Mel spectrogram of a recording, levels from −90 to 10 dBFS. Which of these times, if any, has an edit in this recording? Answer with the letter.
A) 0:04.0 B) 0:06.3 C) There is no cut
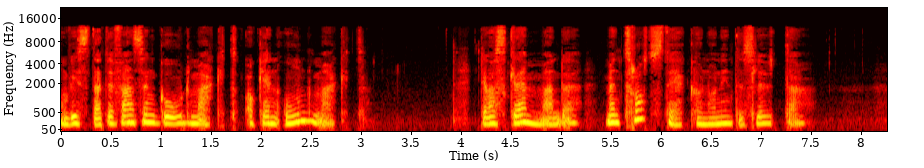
A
